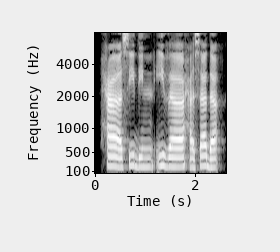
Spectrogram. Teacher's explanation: हा पर अलिफ मद्दा है 2 हरकत खींचकर हलक से अदा करेंगे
